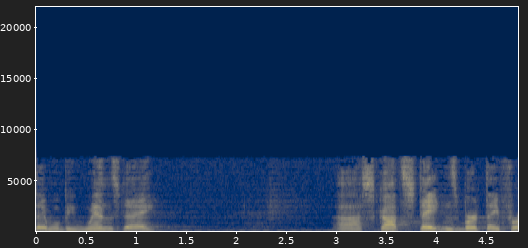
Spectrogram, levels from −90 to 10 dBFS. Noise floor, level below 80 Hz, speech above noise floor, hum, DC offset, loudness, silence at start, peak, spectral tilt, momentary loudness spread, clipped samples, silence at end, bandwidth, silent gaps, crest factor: -62 dBFS; -62 dBFS; 34 dB; none; under 0.1%; -28 LUFS; 0 s; -8 dBFS; -3.5 dB/octave; 11 LU; under 0.1%; 0 s; 7.6 kHz; none; 24 dB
